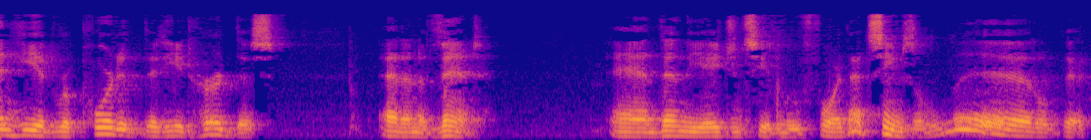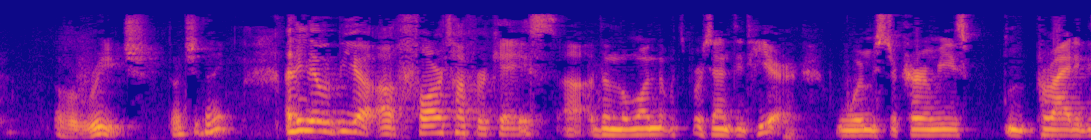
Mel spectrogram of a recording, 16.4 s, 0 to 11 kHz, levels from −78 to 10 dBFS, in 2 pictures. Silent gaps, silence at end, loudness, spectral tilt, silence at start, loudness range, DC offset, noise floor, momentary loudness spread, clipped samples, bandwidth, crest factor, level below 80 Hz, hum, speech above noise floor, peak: none; 0 s; -16 LUFS; -5 dB/octave; 0 s; 3 LU; under 0.1%; -54 dBFS; 11 LU; under 0.1%; 8 kHz; 16 dB; -54 dBFS; none; 39 dB; 0 dBFS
